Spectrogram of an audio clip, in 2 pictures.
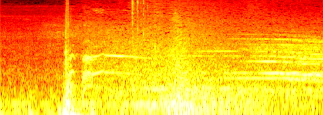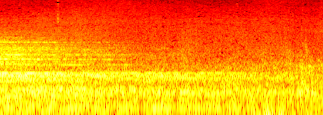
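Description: A sudden loud whoosh bursts out and slowly fades.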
